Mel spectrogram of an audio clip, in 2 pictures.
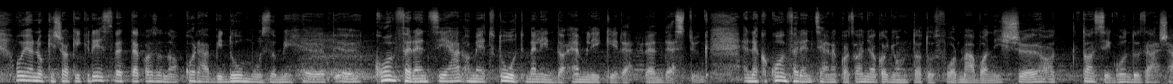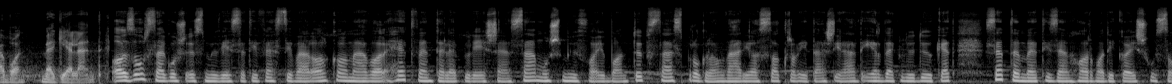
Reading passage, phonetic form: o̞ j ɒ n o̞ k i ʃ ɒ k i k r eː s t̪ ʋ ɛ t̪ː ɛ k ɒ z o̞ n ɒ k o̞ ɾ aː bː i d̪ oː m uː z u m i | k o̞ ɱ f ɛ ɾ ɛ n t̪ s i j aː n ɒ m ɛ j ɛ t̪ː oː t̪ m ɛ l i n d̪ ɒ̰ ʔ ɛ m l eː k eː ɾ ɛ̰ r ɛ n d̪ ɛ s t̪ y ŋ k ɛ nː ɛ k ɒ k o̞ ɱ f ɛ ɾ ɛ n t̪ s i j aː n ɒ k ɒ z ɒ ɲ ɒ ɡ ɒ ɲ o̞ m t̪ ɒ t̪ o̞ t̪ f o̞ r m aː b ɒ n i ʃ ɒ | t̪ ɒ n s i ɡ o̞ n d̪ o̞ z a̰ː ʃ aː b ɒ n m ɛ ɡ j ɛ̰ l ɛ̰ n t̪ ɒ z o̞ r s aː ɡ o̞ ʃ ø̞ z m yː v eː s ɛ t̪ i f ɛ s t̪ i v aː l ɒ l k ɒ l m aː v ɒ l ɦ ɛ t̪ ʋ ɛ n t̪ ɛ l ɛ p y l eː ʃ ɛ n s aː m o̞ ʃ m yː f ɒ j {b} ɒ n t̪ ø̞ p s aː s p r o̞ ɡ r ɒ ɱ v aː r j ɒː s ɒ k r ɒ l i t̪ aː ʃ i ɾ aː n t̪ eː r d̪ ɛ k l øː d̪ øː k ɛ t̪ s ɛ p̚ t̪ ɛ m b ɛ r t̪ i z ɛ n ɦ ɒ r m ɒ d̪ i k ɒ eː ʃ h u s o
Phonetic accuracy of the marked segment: correct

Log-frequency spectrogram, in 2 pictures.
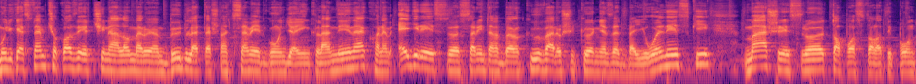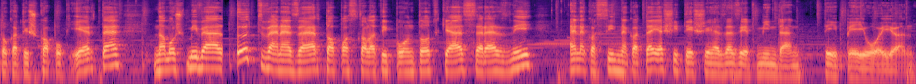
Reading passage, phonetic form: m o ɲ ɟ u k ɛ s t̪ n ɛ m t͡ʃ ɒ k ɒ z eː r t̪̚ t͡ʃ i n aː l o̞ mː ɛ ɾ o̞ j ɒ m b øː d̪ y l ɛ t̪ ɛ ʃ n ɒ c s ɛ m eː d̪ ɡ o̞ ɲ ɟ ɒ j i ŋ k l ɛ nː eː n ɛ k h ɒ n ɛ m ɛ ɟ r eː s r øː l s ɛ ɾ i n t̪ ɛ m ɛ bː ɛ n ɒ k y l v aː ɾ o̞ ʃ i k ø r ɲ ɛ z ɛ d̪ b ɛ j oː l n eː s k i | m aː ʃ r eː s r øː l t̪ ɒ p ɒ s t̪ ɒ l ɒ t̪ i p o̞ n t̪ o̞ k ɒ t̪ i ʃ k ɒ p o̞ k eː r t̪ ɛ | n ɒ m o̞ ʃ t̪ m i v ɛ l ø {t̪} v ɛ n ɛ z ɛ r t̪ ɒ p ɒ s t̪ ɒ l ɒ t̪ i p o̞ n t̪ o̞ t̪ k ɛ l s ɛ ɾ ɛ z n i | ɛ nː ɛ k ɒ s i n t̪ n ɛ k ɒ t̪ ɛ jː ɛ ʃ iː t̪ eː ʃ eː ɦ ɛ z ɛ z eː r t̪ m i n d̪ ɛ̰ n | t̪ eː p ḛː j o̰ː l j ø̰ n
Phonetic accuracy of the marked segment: correct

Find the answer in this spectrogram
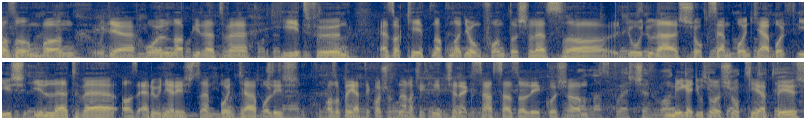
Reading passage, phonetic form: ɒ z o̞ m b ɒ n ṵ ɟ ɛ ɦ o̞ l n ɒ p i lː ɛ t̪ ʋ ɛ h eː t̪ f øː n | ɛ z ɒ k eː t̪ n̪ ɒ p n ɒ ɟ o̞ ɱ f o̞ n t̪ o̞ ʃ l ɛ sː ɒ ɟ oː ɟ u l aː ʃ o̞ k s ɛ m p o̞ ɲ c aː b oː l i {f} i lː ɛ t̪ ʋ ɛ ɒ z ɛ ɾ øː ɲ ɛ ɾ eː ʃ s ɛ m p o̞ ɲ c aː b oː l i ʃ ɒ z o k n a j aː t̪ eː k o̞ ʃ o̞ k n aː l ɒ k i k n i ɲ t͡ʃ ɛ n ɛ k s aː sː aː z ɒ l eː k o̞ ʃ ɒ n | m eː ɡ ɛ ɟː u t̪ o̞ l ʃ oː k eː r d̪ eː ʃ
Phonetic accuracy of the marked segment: incorrect: ʃ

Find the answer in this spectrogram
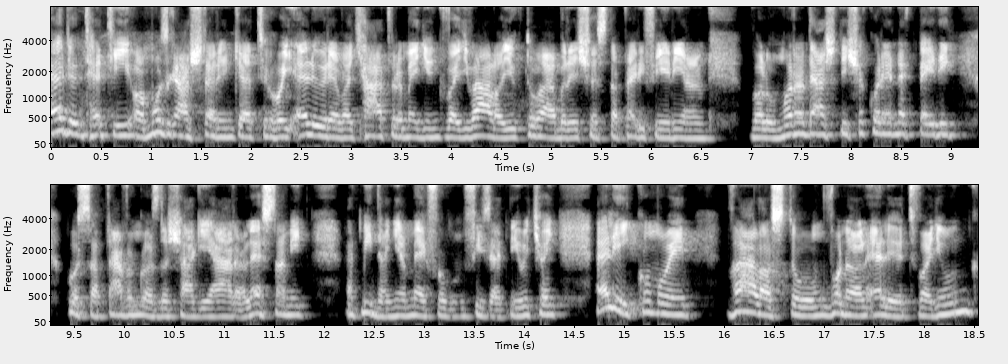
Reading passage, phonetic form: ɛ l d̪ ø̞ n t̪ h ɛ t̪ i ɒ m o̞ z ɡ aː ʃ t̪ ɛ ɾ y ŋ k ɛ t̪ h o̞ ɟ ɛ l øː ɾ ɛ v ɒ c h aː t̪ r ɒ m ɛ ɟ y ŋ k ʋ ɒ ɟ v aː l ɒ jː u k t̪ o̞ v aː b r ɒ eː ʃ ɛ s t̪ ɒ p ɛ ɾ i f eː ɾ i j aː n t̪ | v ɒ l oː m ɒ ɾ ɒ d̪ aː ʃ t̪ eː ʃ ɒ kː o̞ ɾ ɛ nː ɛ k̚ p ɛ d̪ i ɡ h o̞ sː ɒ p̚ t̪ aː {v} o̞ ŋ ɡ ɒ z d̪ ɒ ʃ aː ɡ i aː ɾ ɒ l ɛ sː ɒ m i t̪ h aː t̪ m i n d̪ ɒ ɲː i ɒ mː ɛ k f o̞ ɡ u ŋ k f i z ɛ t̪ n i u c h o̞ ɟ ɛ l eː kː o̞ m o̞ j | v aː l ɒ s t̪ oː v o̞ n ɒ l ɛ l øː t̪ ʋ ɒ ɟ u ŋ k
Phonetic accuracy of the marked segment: correct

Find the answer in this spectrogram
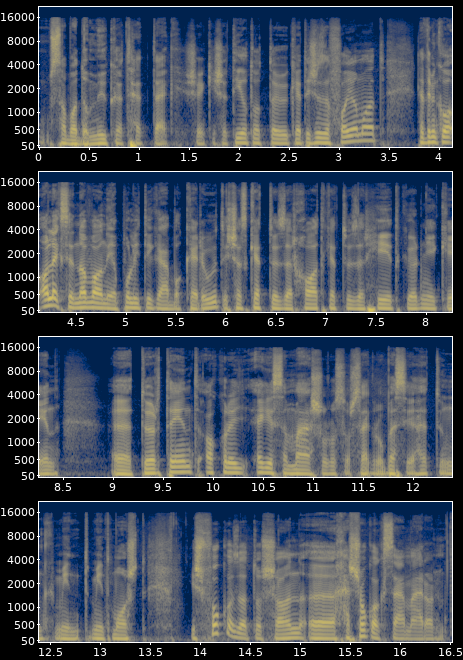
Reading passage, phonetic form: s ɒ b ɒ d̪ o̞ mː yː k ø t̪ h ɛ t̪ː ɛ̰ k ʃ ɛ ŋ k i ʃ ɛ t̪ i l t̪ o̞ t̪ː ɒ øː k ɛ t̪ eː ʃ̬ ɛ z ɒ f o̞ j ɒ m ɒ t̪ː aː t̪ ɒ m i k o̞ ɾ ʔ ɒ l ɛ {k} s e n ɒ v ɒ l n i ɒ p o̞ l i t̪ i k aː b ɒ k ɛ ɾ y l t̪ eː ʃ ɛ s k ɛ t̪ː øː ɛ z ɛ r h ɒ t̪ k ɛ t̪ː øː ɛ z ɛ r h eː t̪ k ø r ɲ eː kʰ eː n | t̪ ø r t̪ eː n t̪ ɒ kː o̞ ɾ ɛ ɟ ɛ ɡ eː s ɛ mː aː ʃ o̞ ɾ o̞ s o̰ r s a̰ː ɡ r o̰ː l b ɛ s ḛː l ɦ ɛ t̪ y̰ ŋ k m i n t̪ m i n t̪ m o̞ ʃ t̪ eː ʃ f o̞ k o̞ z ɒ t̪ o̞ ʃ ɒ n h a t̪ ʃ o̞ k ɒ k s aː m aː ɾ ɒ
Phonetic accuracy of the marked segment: correct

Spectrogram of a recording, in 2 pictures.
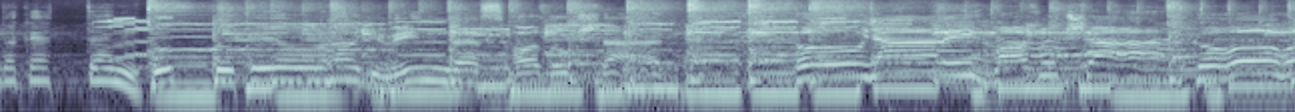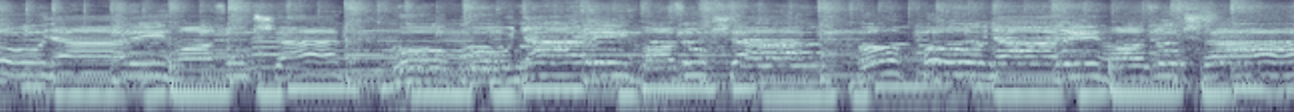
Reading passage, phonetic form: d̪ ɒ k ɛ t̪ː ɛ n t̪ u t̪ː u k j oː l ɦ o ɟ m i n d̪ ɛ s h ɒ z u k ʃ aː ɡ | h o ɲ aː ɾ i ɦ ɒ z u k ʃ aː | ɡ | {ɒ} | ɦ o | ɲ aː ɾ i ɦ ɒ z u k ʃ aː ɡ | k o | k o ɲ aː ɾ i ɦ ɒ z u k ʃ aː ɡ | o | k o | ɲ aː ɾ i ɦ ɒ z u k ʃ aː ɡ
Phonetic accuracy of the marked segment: incorrect: o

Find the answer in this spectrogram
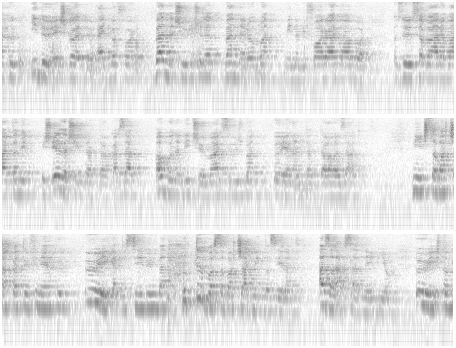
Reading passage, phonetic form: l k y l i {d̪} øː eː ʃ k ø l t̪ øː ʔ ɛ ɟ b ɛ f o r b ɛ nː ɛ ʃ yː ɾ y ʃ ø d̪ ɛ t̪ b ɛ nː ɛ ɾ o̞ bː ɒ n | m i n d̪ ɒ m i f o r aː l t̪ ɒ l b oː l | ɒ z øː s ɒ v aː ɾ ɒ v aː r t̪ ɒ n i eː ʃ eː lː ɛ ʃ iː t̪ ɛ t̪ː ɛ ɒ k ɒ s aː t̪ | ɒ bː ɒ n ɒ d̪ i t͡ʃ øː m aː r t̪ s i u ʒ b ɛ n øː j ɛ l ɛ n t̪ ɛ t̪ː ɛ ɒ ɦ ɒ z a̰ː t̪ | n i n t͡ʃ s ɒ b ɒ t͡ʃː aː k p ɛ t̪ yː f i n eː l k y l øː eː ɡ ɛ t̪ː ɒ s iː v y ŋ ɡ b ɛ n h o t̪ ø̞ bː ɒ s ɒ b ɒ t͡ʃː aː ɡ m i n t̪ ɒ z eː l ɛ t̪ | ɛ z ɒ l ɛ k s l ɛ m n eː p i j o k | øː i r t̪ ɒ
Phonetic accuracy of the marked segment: correct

